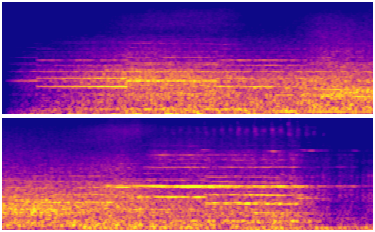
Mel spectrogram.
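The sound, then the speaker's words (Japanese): An ambulance siren, for a man with an injured leg, wails steadily over road noise, its tone shifting as it grows slightly louder, as if drawing nearer, with no voices present. “救急車を待っている間、そのことが頭を離れなかった。”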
